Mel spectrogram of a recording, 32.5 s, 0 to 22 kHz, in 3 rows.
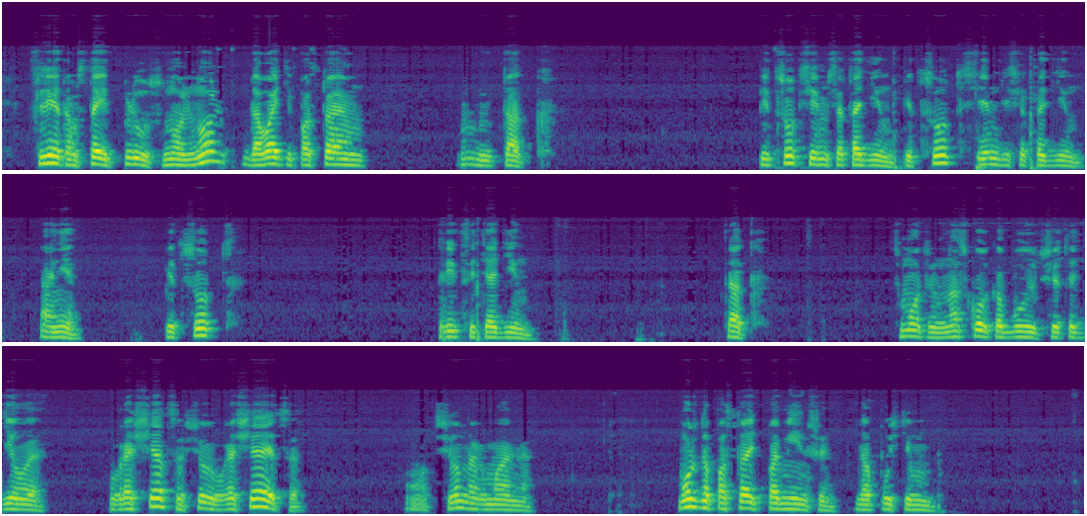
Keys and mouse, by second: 20.6-27.9 drag, 29.7 click.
